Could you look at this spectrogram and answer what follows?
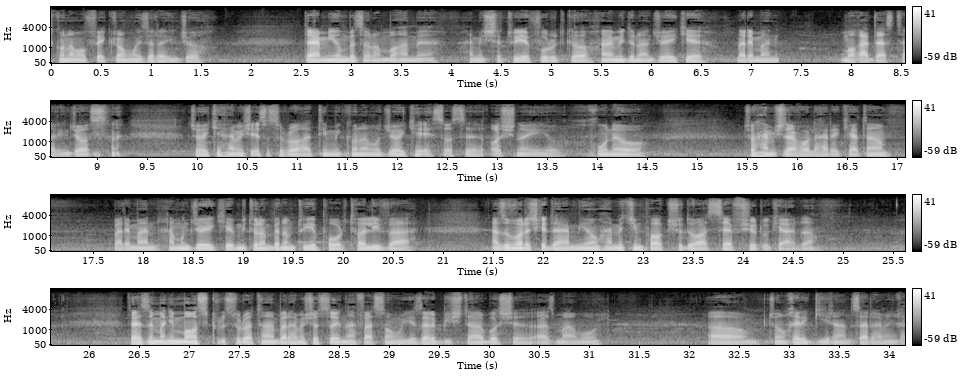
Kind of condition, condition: setting, busy venue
